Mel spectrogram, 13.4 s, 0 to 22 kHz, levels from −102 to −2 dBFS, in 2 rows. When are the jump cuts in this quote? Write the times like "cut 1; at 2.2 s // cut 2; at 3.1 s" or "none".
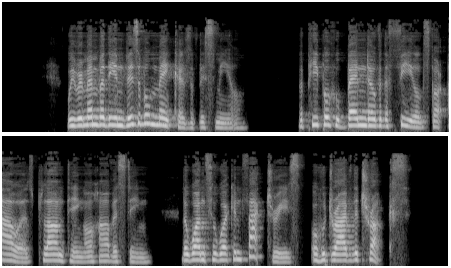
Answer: cut 1; at 9.3 s // cut 2; at 11.2 s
